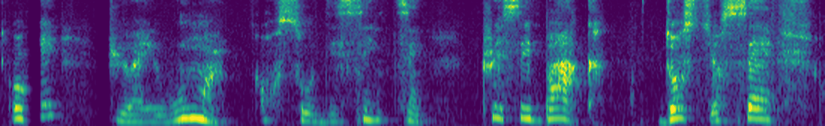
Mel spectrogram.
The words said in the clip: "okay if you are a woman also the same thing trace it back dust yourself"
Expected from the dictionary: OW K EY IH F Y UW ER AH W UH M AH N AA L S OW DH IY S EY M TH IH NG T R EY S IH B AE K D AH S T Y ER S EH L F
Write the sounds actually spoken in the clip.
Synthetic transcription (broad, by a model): OW K EY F Y UW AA AH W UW M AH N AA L S OW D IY S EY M T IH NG T R EY S IH B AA K D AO S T Y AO S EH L F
